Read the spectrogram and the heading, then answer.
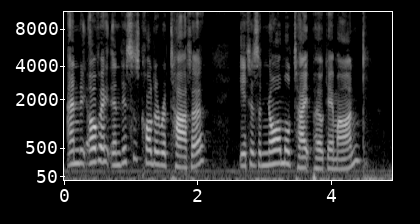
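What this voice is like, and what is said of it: Put-on, unidentifiable accent. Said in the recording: “I don't know what accent this is I'm trying to do”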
